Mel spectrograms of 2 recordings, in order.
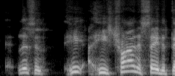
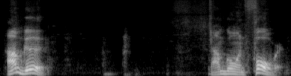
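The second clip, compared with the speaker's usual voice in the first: ordinary talk, nothing marked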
